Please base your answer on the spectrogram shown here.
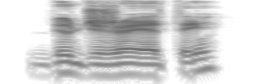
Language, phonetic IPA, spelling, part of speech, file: Russian, [bʲʊd͡ʐˈʐɛtɨ], бюджеты, noun, Ru-бюджеты.ogg
- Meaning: nominative/accusative plural of бюдже́т (bjudžét)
